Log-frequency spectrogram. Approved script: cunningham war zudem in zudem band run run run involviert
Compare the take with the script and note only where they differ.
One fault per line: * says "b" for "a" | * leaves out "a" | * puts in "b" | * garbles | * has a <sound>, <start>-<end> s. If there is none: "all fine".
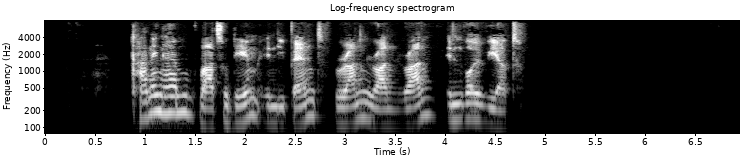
* says "die" for "zudem"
